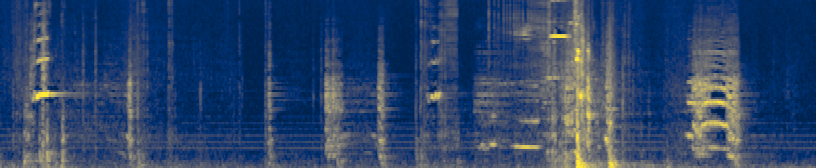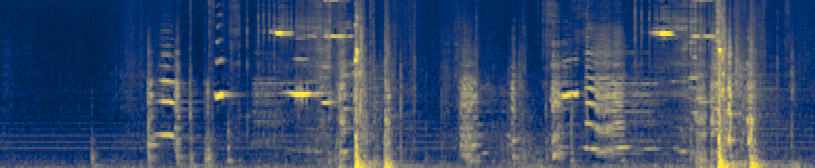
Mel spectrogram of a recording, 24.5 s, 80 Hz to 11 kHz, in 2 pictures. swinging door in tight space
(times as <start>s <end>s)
7.4s 9.6s, 14.9s 18.4s, 19.2s 24.3s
